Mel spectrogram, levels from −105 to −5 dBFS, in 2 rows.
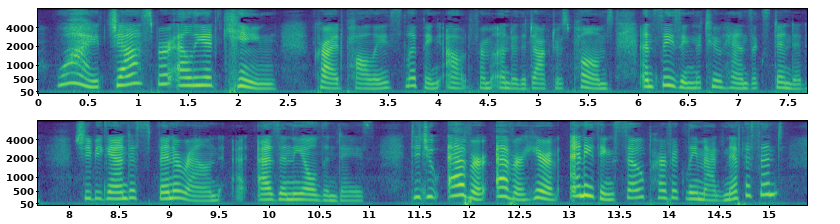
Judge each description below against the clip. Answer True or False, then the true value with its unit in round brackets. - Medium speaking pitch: False (210 Hz)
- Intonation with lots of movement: True (7.1 semitones)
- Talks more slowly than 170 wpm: True (150 wpm)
